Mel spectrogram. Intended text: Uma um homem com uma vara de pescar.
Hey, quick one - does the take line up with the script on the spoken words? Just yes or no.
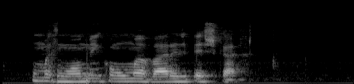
yes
